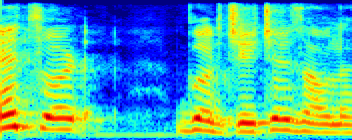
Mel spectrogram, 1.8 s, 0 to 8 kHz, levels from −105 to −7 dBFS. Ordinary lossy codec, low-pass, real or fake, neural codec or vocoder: none; 7.2 kHz; fake; codec, 16 kHz, 4 kbps, FreqCodec, larger model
